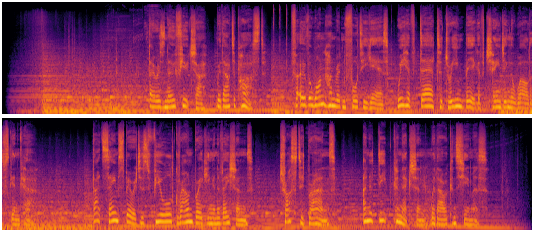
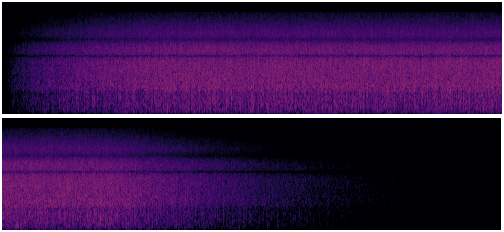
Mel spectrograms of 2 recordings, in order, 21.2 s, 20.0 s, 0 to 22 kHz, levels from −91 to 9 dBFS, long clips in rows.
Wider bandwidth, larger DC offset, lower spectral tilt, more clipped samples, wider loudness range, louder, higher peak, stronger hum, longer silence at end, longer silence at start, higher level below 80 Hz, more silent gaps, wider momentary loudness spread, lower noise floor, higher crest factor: first, 19.5 kHz vs 16 kHz; neither; first, -4.5 dB/octave vs -0.5 dB/octave; neither; second, 3 LU vs 13 LU; first, -15 LUFS vs -44 LUFS; first, 0 dBFS vs -30 dBFS; neither; second, 0.3 s vs 3.55 s; about the same, 0.3 s vs 0.2 s; first, -28 dBFS vs -78 dBFS; neither; second, 10 LU vs 15 LU; second, -38 dBFS vs under -90 dBFS; about the same, 14 dB vs 18 dB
